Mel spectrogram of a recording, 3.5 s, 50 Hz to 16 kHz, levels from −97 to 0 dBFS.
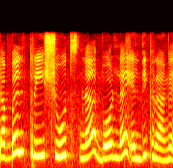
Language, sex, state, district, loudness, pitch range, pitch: Tamil, female, Karnataka, Bangalore, -11 LUFS, 270-345 Hz, 310 Hz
